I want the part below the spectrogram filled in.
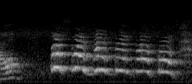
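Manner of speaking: very high yappy puppy ruffs; quick string of high-pitched pretend barks; puppy barking. Teacher has children wiggle puppy tails, barking. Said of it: "make a doggy sound".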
